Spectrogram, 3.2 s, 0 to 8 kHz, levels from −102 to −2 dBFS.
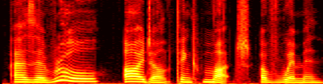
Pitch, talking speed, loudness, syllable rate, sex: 220 Hz, 165 wpm, -18 LUFS, 3.6 syllables/s, female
